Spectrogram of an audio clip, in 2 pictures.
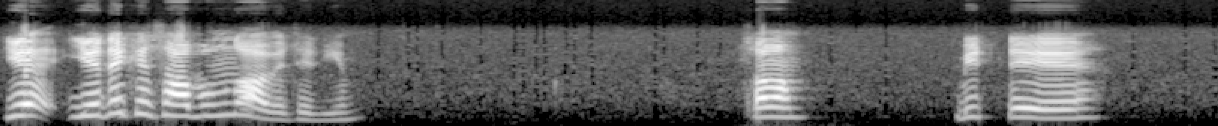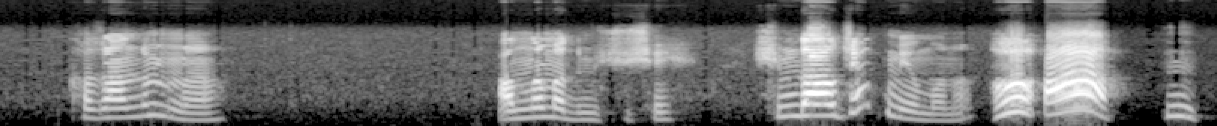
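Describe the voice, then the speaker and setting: A woman commentating her own gameplay, excitable, with frequent frustrated cries and cheers. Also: high-pitched, slow pace, pauses often, no room sound, highs cut off. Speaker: gaming video creator.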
